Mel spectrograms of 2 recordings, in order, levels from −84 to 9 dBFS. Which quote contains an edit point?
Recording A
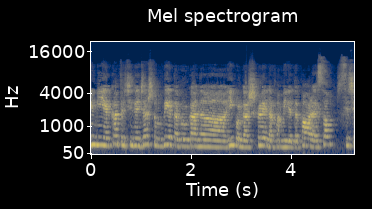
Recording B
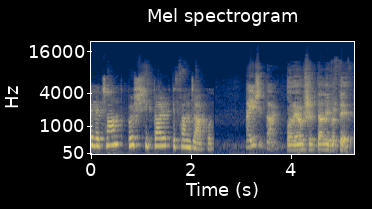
B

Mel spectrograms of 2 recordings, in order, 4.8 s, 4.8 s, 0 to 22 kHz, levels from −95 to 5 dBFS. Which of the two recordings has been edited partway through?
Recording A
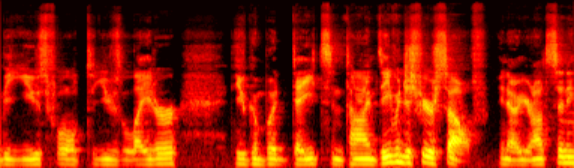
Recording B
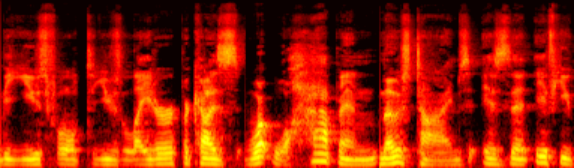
B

